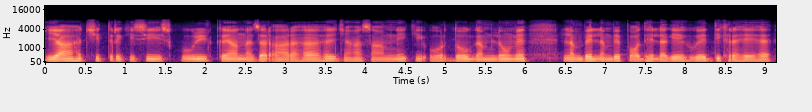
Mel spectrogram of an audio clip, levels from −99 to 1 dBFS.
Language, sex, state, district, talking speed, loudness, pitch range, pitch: Hindi, male, Jharkhand, Ranchi, 155 wpm, -20 LUFS, 115-130 Hz, 125 Hz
